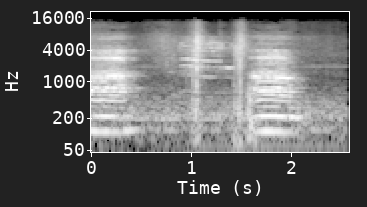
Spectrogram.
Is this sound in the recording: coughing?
no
